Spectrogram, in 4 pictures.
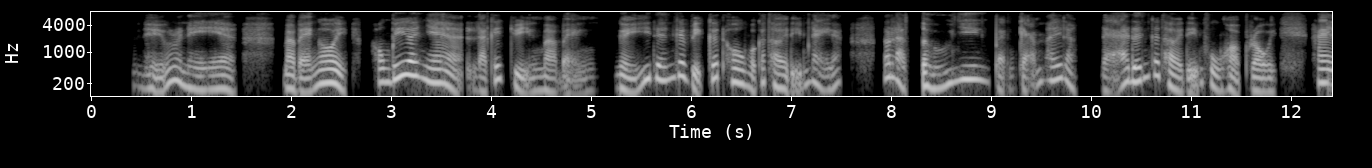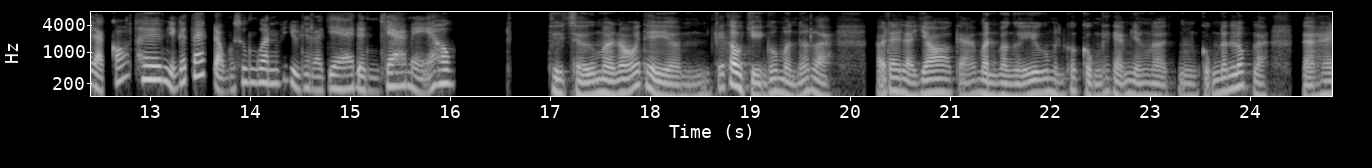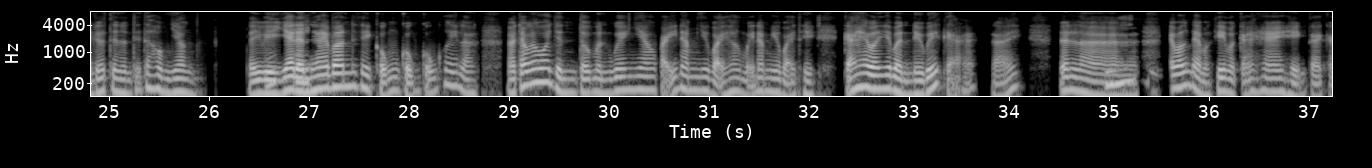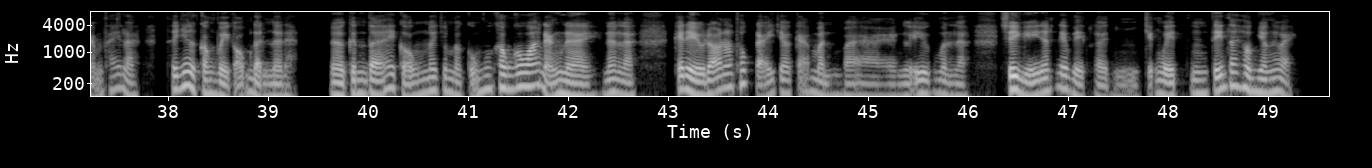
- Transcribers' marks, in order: tapping
- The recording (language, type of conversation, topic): Vietnamese, advice, Sau vài năm yêu, tôi có nên cân nhắc kết hôn không?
